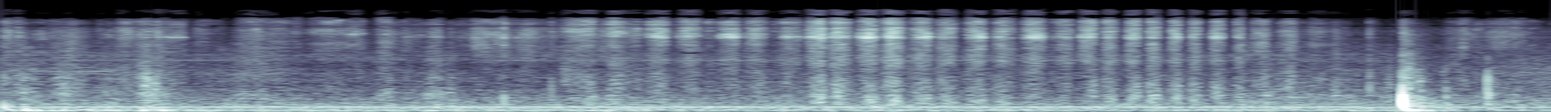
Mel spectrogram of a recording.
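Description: Small solid white blocks of pressed baking soda, crumbly and dry like gym chalk, are held in bare fingers and rubbed and scraped against each other over a bed of loose powder. A steady gritty, sawing-like scrape grows into a run of rhythmic bright rasping strokes. It ends with one sharp crunching snap near the end.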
